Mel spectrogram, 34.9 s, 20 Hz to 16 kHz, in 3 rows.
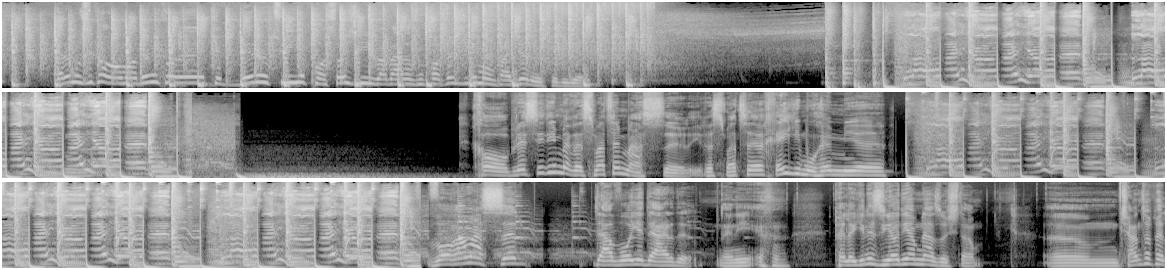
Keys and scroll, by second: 13.7 space, 20.8 space, 27.6 space.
